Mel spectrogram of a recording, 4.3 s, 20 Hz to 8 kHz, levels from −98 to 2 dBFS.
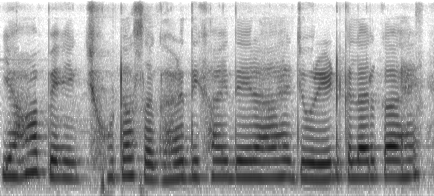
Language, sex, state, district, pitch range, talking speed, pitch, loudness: Hindi, female, Jharkhand, Ranchi, 210-220 Hz, 205 wpm, 215 Hz, -16 LUFS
